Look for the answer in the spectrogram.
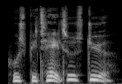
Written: hospitalsudstyr

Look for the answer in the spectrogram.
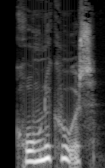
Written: kronekurs

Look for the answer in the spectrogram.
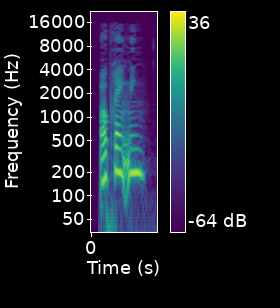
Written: opringning

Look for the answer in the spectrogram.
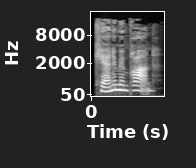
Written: kernemembran

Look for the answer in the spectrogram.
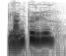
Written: langbølget

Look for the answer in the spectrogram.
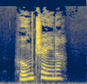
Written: hometrainer

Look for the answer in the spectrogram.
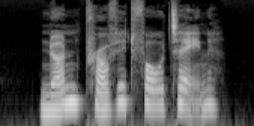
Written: nonprofitforetagende

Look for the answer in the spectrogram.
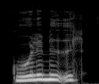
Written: gurglemiddel

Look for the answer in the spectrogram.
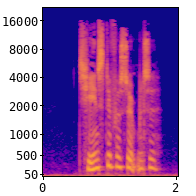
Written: tjenesteforsømmelse

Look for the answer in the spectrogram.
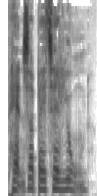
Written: panserbataljon

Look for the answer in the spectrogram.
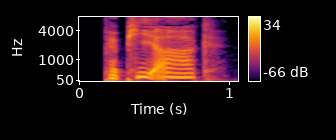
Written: papirark

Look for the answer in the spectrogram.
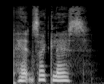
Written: panserglas

